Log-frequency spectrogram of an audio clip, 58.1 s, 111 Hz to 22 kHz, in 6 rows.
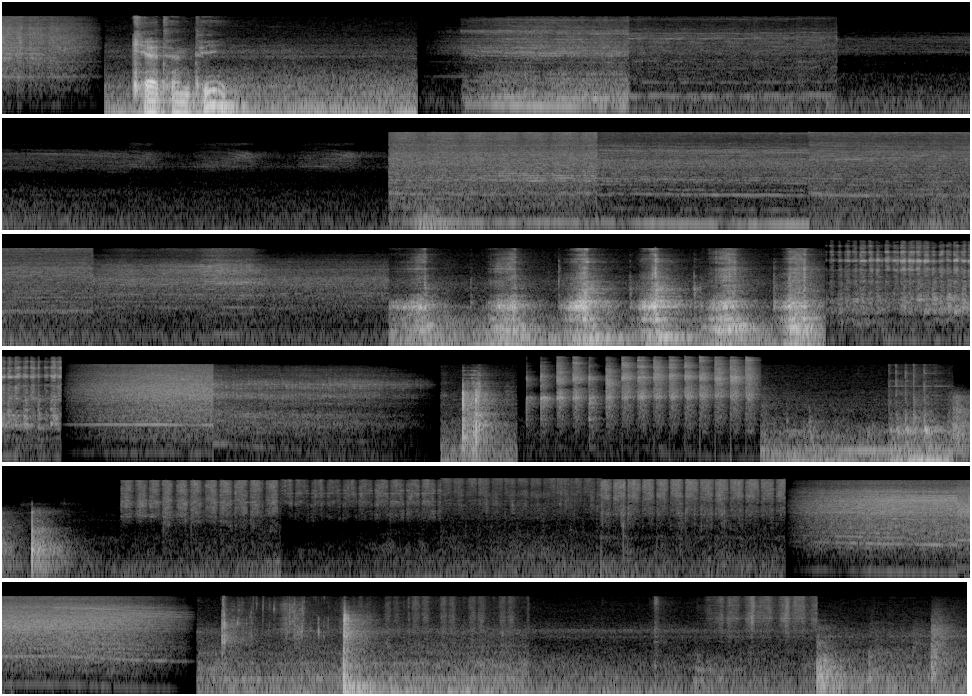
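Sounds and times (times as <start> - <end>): file scraping steel: 23.2 - 29.7, 39.9 - 46.6
sharpening stone scraping axe edge: 23.3 - 29.7.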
